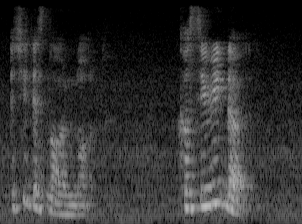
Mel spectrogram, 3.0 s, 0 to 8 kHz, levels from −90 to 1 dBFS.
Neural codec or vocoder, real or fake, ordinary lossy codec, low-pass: none; real; none; 7.2 kHz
